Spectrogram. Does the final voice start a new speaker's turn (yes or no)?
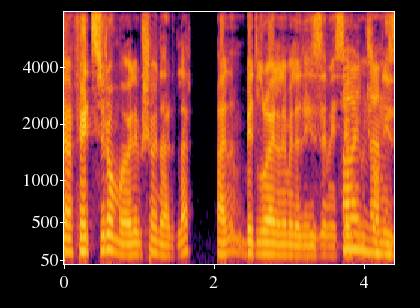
yes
